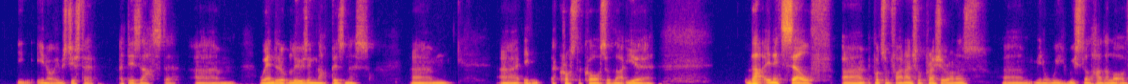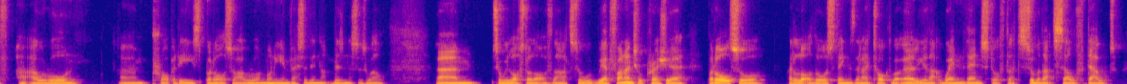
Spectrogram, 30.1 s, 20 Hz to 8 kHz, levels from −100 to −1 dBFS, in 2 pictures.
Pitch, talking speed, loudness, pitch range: 85 Hz, 190 wpm, -25 LUFS, 80-90 Hz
